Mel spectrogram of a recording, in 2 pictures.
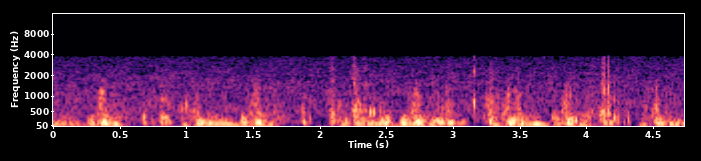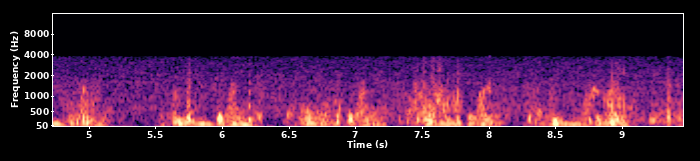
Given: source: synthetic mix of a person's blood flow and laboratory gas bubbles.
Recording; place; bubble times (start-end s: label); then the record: Doppler ultrasound of blood flow; precordium
0.65-0.91 s: bubbles
0.96-1.04 s: bubbles
1.84-1.96 s: bubbles
2.06-2.56 s: bubbles
2.83-3.19 s: bubbles
3.22-3.53 s: bubbles
4.05-4.34 s: bubbles
4.79-5.08 s: bubbles
5.70-5.82 s: bubbles
6.17-6.32 s: bubbles
6.47-6.52 s: bubbles
6.55-6.92 s: bubbles
7.31-7.80 s: bubbles
7.98-8.03 s: bubbles
8.25-8.41 s: bubbles
8.68-9.45 s: bubbles
From the record:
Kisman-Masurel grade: 242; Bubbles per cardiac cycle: several, 3 to 8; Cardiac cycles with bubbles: 100%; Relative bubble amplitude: moderate (0.250 to 0.450); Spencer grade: 3 (all of the cardiac periods contain showers or single bubble signals, but not dominating or overriding the cardiac motion signals); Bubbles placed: only in the low amplitude regions of the cardiac cycle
